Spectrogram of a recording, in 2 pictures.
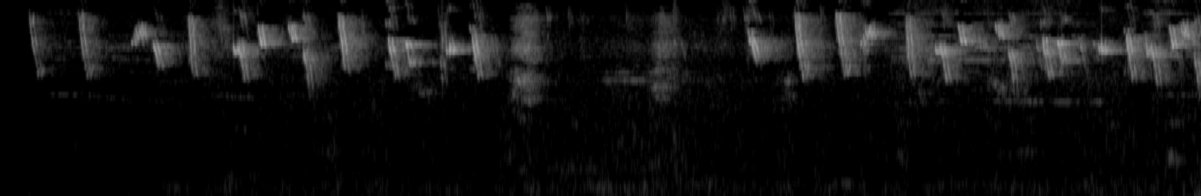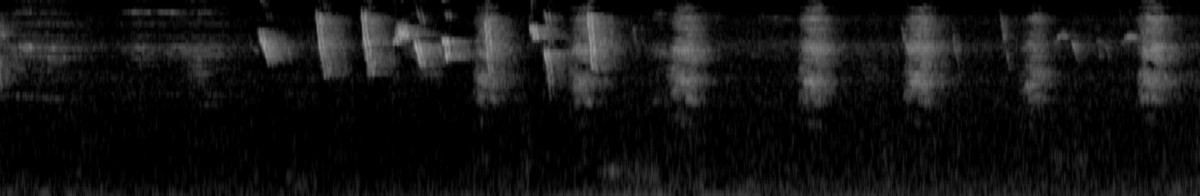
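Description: Bird chirping in quick runs of short, high notes, in three busy bouts followed by slower, fainter single calls. A low hum comes in about halfway through.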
